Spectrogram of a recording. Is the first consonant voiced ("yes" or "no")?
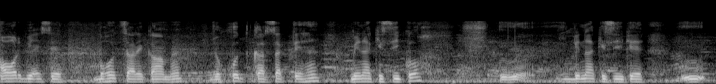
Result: yes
